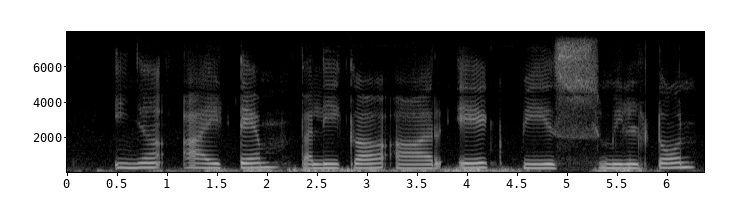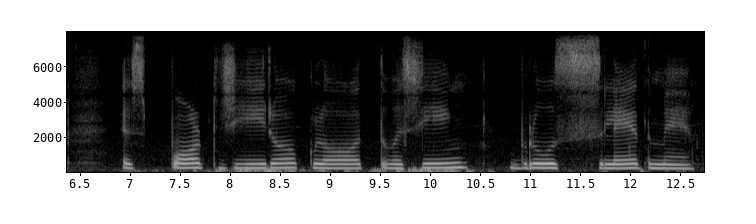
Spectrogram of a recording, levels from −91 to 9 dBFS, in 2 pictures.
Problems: none marked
